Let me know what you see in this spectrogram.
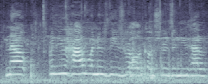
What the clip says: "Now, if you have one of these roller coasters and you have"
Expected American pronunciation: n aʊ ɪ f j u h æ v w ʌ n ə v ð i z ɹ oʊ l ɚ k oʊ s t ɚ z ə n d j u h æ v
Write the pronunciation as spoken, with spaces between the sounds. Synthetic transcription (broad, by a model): n aʊ ɪ f j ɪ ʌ v w ʌ n ə v ð i z ɹ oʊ l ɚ k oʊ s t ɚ z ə n j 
